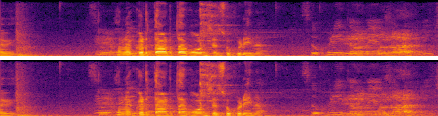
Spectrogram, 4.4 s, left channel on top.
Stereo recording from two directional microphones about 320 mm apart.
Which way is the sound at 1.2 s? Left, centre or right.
Centre.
